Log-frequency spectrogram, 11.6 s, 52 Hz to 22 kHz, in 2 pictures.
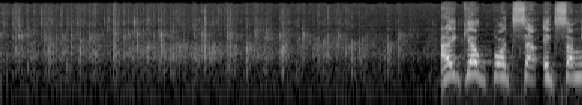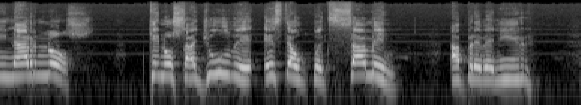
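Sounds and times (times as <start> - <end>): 
audience applauding in a roomy space: 0.0 - 4.5
speech: 4.4 - 11.2.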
